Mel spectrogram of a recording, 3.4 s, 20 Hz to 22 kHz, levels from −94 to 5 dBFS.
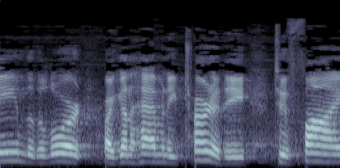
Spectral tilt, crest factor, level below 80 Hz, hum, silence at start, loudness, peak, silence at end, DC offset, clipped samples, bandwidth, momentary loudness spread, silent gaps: -2.5 dB/octave; 16 dB; -82 dBFS; none; 0 s; -23 LUFS; -6 dBFS; 0 s; under 0.1%; under 0.1%; 13.5 kHz; 9 LU; none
